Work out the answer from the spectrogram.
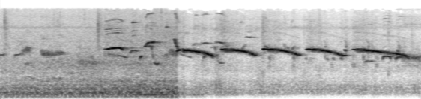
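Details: Caged Chinese hwamei with a fanned tail, described as a good fighter. After a noisy start with soft notes, it whistles one clear downslurred phrase five times in a row, each about half a second apart.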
